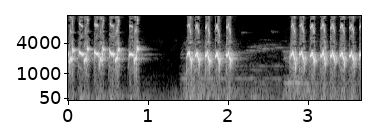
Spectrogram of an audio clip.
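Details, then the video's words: Yellow-vented bulbul giving 'ropel panjang', a long rolling song meant as a lure to set other bulbuls singing: three bursts of rapid, evenly repeated bright chirps, broken by short silent gaps. "trucukan gacor ROPEL PANJANG buat pancingan trucukan agar bunyi"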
